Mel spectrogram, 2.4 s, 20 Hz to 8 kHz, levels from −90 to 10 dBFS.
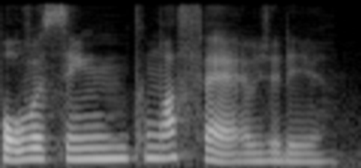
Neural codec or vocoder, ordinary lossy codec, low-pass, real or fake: codec, 16 kHz, 0.8 kbps, ZipCodec; none; 7.2 kHz; fake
